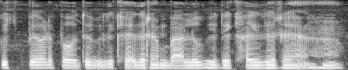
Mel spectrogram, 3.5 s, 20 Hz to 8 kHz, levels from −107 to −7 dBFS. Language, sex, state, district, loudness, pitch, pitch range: Hindi, male, Jharkhand, Palamu, -14 LUFS, 120 Hz, 115-125 Hz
